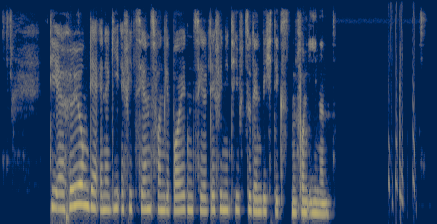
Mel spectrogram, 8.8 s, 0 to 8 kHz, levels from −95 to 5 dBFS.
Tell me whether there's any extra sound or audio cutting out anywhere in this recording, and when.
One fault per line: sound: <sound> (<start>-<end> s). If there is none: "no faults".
sound: chirp (7.8-8.3 s)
